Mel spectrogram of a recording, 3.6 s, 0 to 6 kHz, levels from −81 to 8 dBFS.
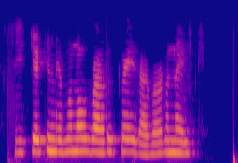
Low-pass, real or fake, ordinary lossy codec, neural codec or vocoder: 5.4 kHz; fake; Opus, 64 kbps; codec, 16 kHz, 1 kbps, X-Codec, HuBERT features, trained on general audio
